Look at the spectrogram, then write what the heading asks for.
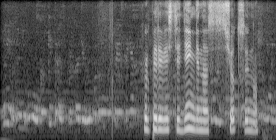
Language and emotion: Russian, neutral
